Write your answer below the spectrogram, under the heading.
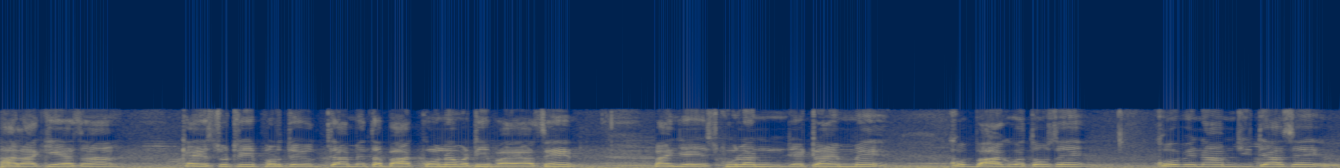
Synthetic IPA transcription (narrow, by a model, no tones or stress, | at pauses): aːlãːkiɐs̬ã | kɐ̃ɦɪ̃sʊʈʰipʊɾt̪ɪɪk̚t̪amẽt̪ɐbʱaːɡ̚koːnəʋɐʈʰipaːjaːse | pɐ̃ɦɪ̃ɲd͡ʑeɪskuːlənɪ̆d͡ʑeːʈaːɪmːẽ | kʰʊːb̚bʱaːɡʋɐt̪os̬e | kʰoːbɪnaːmd͡ʑiːt̪ijas̬e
